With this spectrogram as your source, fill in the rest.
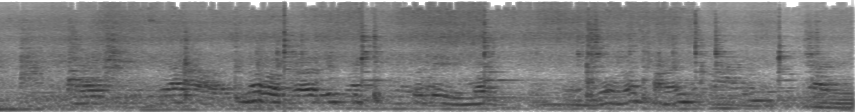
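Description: Spices crackle and sizzle in hot oil, with scattered stirring clinks and indistinct voices talking in the background.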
